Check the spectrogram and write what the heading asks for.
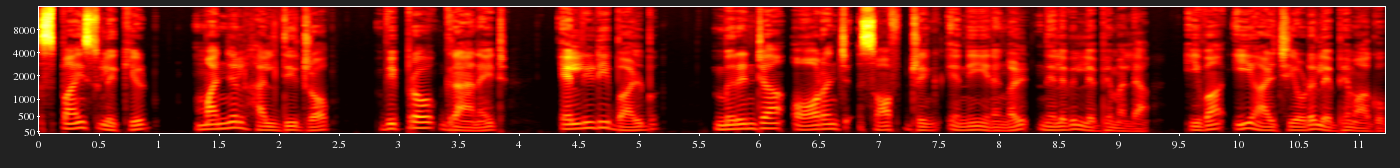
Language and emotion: Malayalam, neutral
